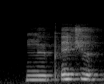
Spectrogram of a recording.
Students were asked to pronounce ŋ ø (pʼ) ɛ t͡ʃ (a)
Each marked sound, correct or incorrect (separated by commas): correct, incorrect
